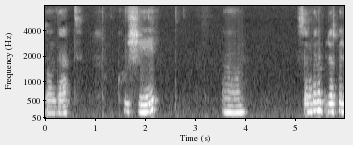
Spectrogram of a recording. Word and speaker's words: couche: when you're conjugating, I want to focus on pronunciations. So just remember, laver. This is lave because there's no accent on that. Coucher.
